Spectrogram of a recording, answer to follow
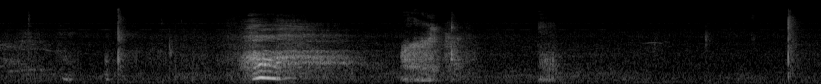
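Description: A short voiced sound with a bending pitch about two and a half seconds in, then a breathier vocal sound a moment later, among a few faint clicks and rustles from the clothing being handled.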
